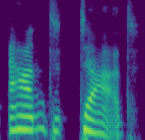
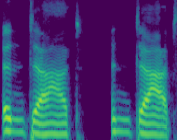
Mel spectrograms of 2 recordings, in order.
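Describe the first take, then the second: First: "and" fully pronounced before dad; strong form. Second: "and" shrunk to "un" before dad; low, reduced "un dad"; weak form. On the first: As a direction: say a full, stressed AND, then dad. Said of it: "So it's not". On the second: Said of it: "got transformed into". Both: Shown as a demonstration.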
